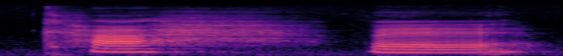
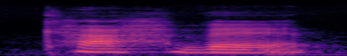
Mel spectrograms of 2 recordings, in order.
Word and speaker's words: kahve: But Turkish H sounds aren't silent. Practice lightly exhaling on the H sounds and go hayat, hayat, kahve, kahve, ahlak, ahlak, kahvaltı, kahvaltı, şehir, şehir, kahvaltıda kahveyle hayat harika.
